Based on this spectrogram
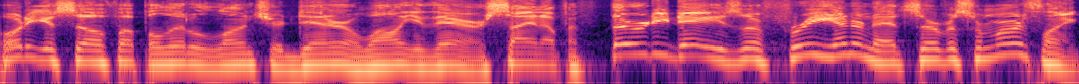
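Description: Dry with no echo over a quiet background, a man speaks at a very fast pace with very wide pitch swings. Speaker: radio DJ. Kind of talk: radio DJ promo read. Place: studio. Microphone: studio mic.

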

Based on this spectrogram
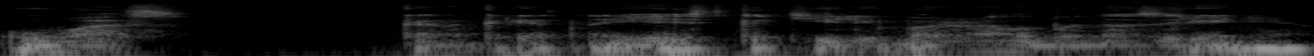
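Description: A soft-spoken man whispers at a fairly slow pace, gentle in tone. Vocal fry runs through his voice. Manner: soft ASMR whisper, gentle questions. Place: home room.

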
